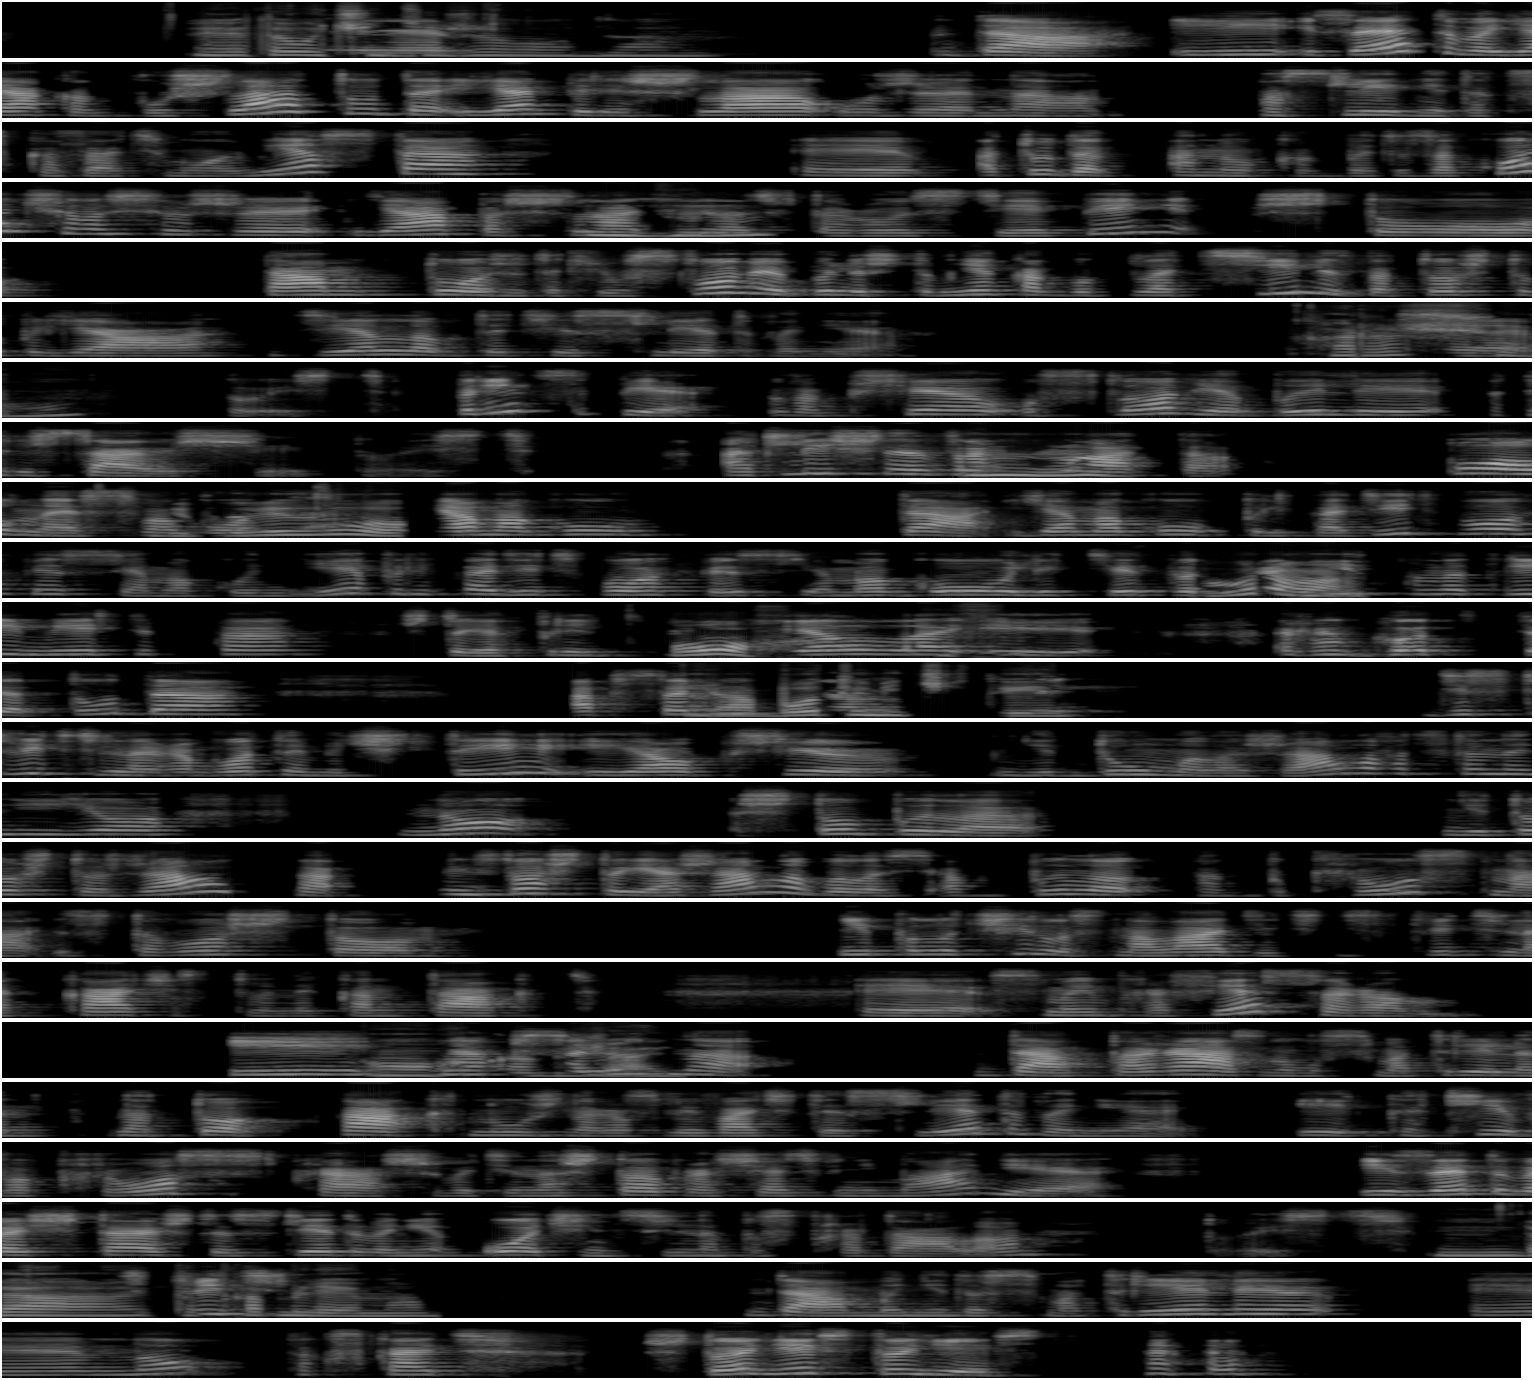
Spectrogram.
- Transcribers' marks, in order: tapping; chuckle; chuckle
- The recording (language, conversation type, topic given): Russian, podcast, Как понять, что пора менять работу?
- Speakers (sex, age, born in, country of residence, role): female, 25-29, Russia, United States, guest; female, 40-44, Russia, Mexico, host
